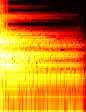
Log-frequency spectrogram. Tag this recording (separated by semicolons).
clipping; percussion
